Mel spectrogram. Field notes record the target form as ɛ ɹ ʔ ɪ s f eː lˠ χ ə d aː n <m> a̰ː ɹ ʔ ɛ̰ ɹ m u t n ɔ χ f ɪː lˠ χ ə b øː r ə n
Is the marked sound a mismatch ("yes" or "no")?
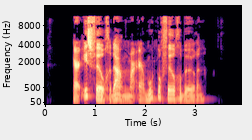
no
